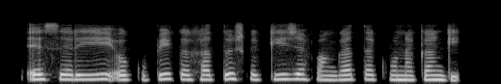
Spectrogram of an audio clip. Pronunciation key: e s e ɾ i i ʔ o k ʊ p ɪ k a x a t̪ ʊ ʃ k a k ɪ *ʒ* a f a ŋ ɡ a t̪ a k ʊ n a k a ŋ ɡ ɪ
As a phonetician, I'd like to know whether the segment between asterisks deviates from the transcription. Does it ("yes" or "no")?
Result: no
